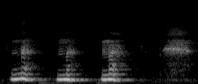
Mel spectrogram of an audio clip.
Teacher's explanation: произносим букву Н обыкновенную и замечаем, что у нас язык упирается в верхние зубы.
